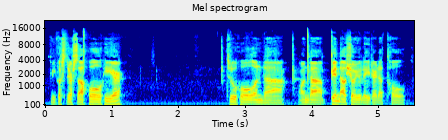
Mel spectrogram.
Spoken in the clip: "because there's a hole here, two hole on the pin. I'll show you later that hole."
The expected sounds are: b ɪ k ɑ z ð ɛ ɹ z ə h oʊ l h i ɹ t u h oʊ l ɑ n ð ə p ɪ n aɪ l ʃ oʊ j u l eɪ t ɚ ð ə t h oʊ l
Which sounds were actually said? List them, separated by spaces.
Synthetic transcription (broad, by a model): b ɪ k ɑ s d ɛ ɹ s ə h oʊ l h i ɹ t u h oʊ l ɑ n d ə p ɪ n aɪ l ʃ oʊ j u l eɪ t ɚ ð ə t h oʊ l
